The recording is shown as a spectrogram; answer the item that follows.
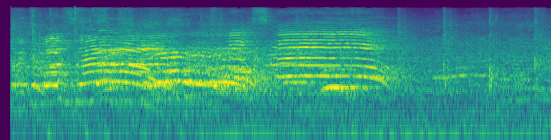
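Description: A small group of gymnastics teammates shouting and cheering together with raised, overlapping voices, dying down about three seconds in.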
